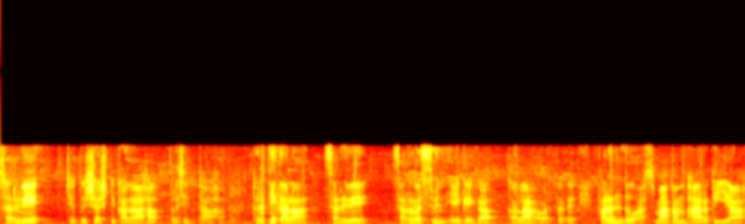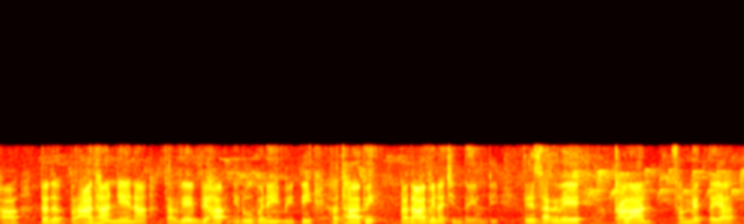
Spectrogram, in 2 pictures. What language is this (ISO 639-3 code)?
san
